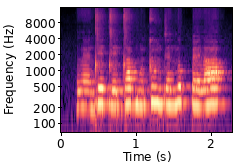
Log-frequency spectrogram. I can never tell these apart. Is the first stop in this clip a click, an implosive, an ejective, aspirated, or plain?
plain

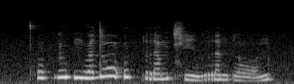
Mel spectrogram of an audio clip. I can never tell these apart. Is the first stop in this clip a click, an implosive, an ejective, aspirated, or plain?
aspirated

